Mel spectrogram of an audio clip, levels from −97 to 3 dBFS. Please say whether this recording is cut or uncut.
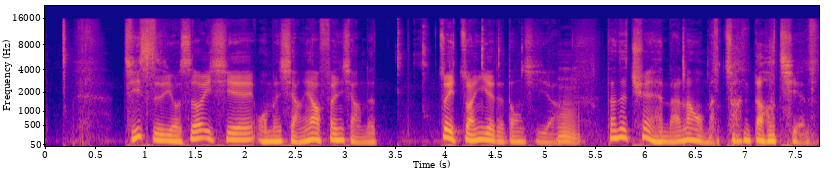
uncut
